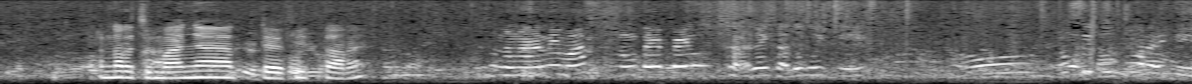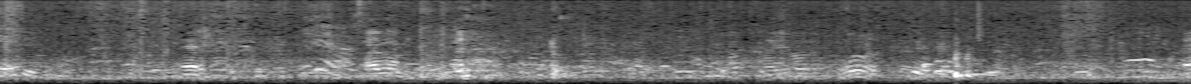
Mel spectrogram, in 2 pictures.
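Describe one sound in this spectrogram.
Batter sizzles softly on a hot griddle.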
